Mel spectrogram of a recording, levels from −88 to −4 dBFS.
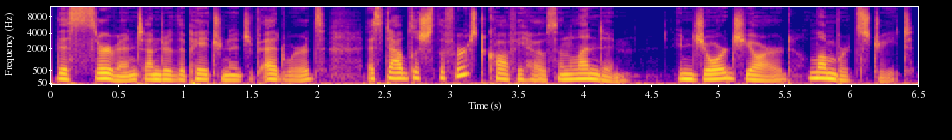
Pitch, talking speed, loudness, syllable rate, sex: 175 Hz, 175 wpm, -18 LUFS, 5.7 syllables/s, female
